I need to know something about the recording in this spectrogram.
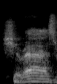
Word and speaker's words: Shiraz: sarah went to australia through a series of pronunciation issues with an australian accent over the years it became shiraz rather than cirrus and sarah's are from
